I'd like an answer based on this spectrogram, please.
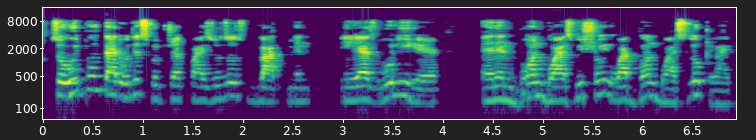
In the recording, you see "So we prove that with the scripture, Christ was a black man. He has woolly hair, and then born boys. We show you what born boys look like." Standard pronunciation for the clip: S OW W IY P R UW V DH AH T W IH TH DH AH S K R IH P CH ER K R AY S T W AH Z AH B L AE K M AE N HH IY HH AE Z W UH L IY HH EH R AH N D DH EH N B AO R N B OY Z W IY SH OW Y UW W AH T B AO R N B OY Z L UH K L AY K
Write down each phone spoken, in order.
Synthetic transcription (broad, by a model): S OW W IY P UW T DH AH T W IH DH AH S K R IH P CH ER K W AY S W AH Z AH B L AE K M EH N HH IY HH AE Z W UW L IY HH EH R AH N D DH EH N B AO N B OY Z W IY SH OW Y UW W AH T B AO N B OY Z L UH K L AY K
